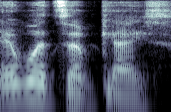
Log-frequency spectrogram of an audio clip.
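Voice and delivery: put-on relaxed, chill YouTuber voice. Imitating a YouTuber's intro greeting: imitating Cry's cool chill voice. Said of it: "the cool voice".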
